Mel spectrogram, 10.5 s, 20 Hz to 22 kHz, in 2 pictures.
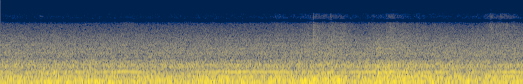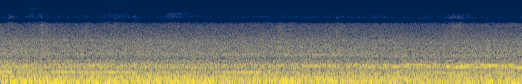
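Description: Inside the passenger cabin of an E231-500 series commuter train while it is running: a steady low rumble of wheels on rail, with a thin, steady whine.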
